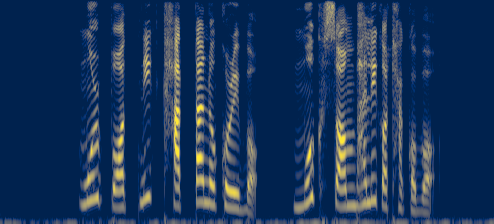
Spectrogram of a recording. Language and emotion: Assamese, angry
